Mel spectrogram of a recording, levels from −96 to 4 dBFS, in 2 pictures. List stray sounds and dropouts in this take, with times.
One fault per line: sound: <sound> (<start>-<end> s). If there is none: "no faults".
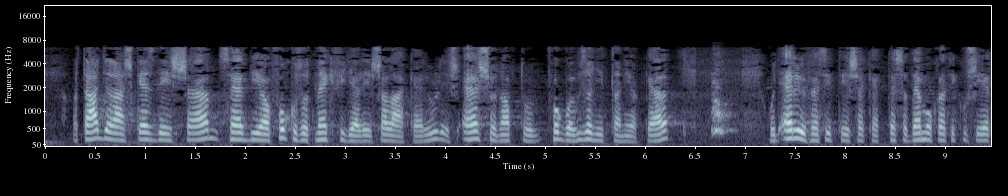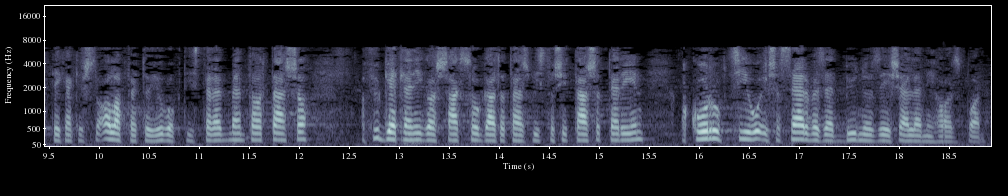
sound: bark (6.7-7.0 s)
